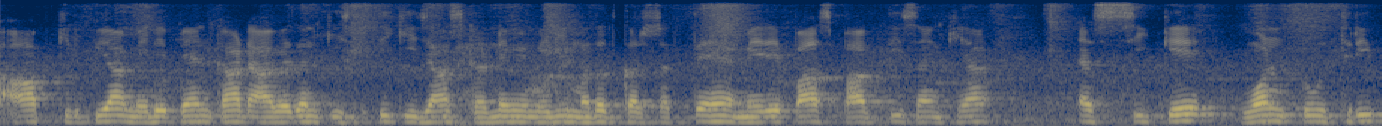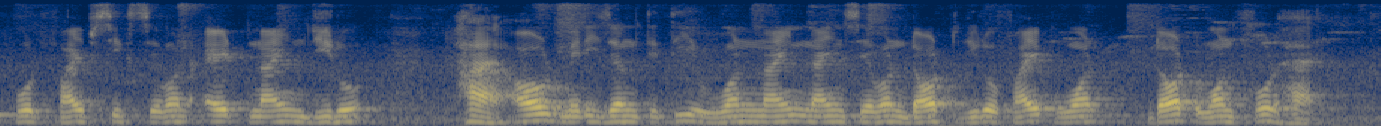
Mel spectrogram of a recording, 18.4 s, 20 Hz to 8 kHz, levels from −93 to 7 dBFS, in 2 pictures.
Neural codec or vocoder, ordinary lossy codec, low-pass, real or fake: none; none; 7.2 kHz; real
